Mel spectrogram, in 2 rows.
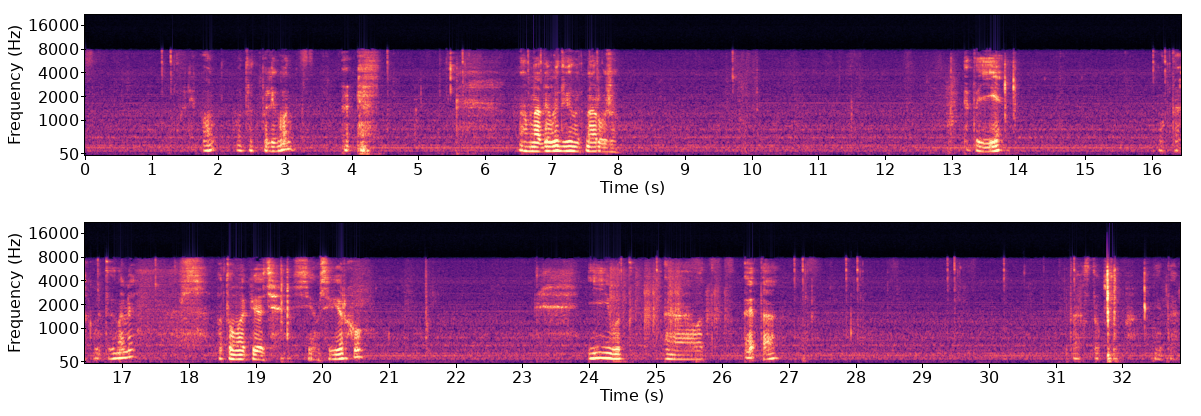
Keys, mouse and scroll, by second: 1.5 click, 4.9-7.2 drag, 8.1-11.1 middle drag, 14.2 e, 17.0-19.7 middle drag, 19.7 KP_7, 24.9 click, 27.5 click, 29.8 click, 30.6 click, 32.2 Escape.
